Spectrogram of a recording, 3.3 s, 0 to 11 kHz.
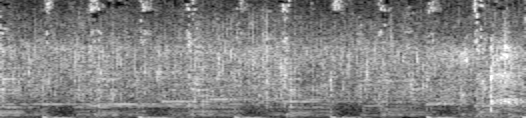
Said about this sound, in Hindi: हमें इसे ऑयल में ही 10 मिनट तक पकाना है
